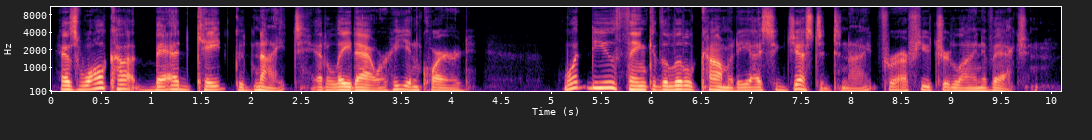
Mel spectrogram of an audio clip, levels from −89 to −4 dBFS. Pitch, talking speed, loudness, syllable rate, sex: 130 Hz, 180 wpm, -19 LUFS, 4.6 syllables/s, male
